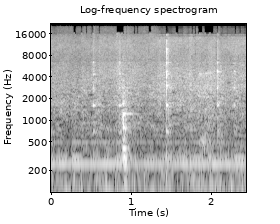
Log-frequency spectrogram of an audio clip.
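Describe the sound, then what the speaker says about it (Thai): Pork neck stir-fries in a pan for a Thai gaeng om curry: a quiet, steady sizzle with a few distinct scraping strokes of a spatula. "ผัดหมูไปสักพักหนึ่งครับ"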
